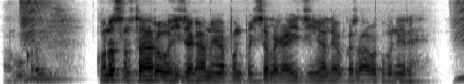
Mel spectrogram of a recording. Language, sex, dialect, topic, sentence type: Chhattisgarhi, male, Northern/Bhandar, banking, statement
